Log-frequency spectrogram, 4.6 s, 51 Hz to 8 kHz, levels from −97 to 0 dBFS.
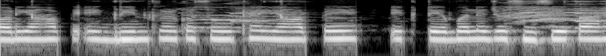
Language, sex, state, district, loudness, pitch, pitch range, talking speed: Hindi, female, Himachal Pradesh, Shimla, -15 LUFS, 235 Hz, 235-245 Hz, 235 wpm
